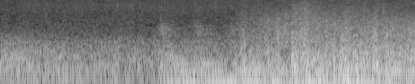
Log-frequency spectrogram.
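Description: A roll of thunder with falling rain, starting low and swelling from about a second in.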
